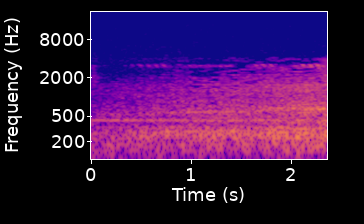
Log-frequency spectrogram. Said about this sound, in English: An armored car. Yeah. It will call to the next watchtower, then come back this way in about 15 minutes.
